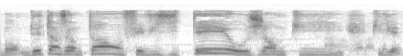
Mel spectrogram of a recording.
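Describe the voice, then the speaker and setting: A woman speaks at a fairly slow pace, her pitch fairly high. Her voice is somewhat breathy, with a dark, mellow tone. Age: 70s. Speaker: animal sanctuary founder, magnetic healer. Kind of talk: interview.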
